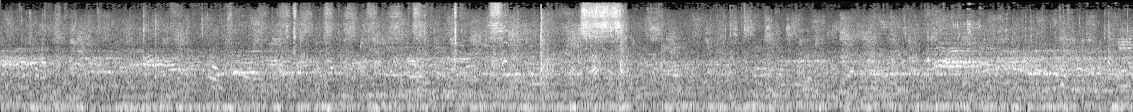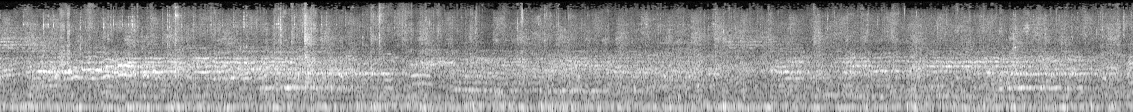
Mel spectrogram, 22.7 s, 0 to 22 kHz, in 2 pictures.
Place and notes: ambience above the tempelhof harbour. the area on this Saturday afternoon was dedicated to shopping and leisure activity
(SD702, DPA4060)
Berlin, Germany, 6 September 2014, ~16:00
